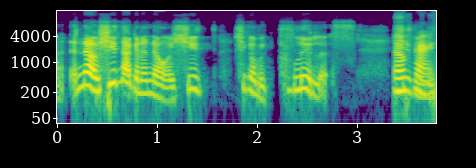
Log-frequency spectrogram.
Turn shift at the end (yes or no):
yes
